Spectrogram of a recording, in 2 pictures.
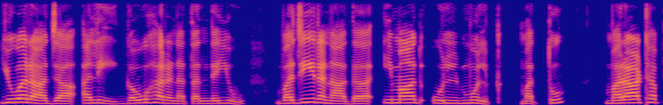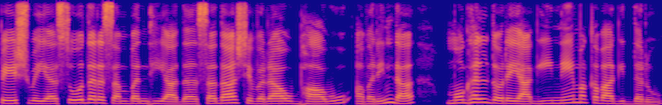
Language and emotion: Kannada, neutral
